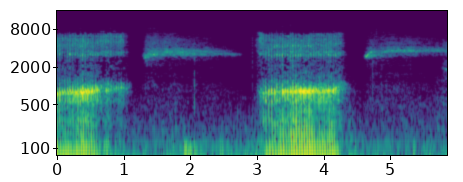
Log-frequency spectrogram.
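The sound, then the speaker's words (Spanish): The wolf from the Little Red Riding Hood tale snoring while asleep outside: two slow cycles of a loud, rumbling, rasping inhale followed by a long, hissing, whistly exhale that trails off, with no talking. “Luego salió fuera y se echó a dormir.”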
